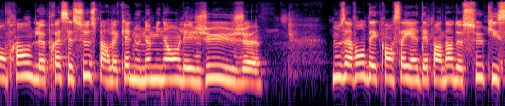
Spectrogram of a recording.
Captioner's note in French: voix de l'interprète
